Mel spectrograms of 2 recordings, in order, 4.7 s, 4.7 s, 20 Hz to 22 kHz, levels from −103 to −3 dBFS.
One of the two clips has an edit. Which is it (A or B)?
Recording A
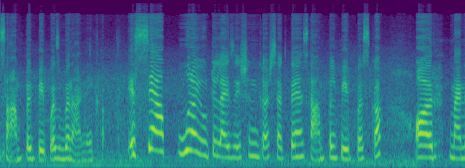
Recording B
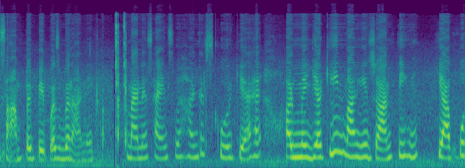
B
